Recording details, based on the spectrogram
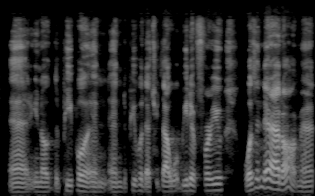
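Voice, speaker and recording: Recorded very cleanly against a silent background, a man with an American accent speaks at a fairly low pitch. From Haitian American household, US. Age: 20s. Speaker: podcast guest. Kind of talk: personal testimony. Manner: halting, many fillers.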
